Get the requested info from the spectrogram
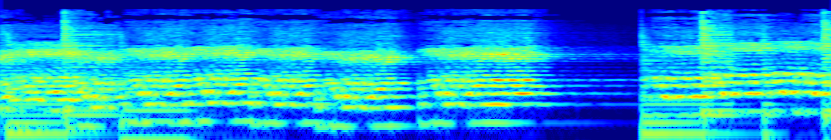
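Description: A MIDI-file arrangement of a pop song played on General MIDI sounds: synthesized choir voices over bass and a steady drum beat. The bass and drums drop out about two seconds in, the music almost stops for a moment, and the full band comes back in near the end.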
